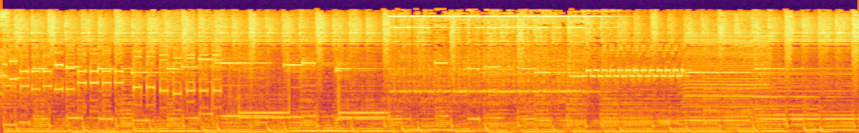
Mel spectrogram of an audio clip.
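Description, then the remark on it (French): A telephone rings over a busy, bouncy electronic tune with a steady bass beat, loud, playing continuously for several seconds with no one speaking; it is an outgoing call placed to a member of the radio station CHGA during the morning show Double Expresso. “c'est l'appel du membre où on téléphone à un membre de la radio CHGA.”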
